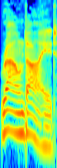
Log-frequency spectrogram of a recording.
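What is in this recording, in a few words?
"round eyed", British English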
